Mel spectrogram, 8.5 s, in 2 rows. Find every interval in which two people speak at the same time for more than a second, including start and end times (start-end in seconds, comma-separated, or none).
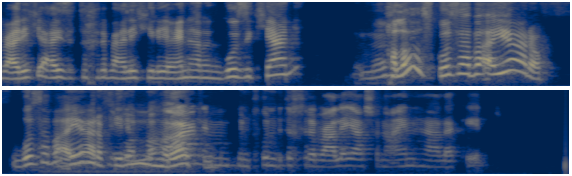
4.7-5.9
